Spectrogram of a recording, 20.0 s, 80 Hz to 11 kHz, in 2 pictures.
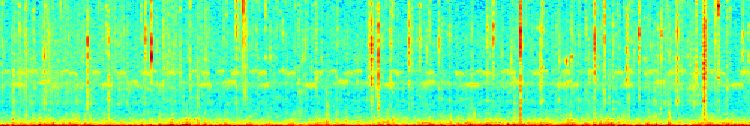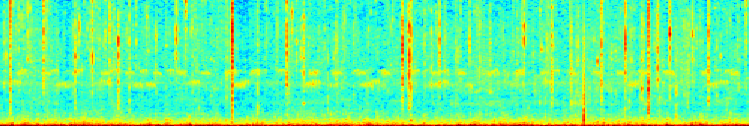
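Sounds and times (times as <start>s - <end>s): sharp crackles and clicks: 0.0s - 19.9s.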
